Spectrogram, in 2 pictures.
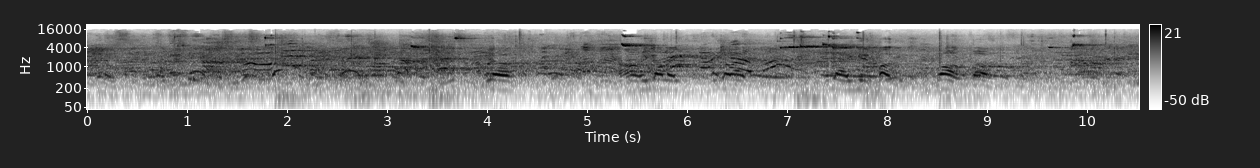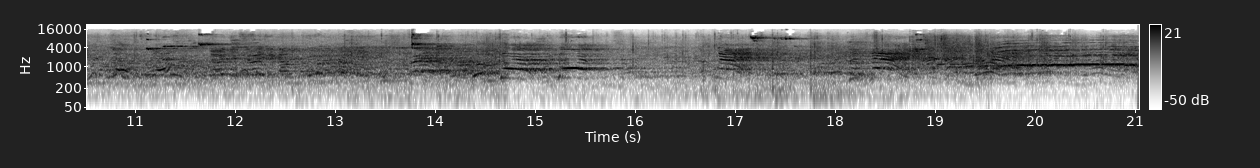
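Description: Basketball dribbled on a hardwood gym floor, with short squeaks of sneakers on the boards and players' and spectators' voices echoing in the gym.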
